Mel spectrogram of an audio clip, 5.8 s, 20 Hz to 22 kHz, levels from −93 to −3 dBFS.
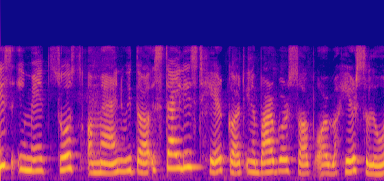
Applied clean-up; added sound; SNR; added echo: none; none; none; none.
